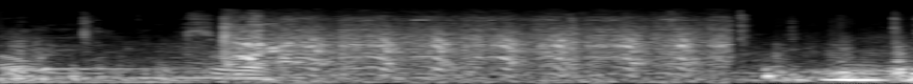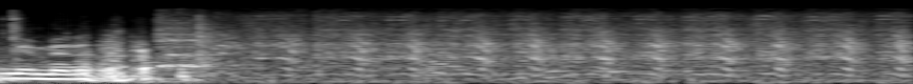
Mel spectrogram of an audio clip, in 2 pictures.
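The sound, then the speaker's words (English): A small car's engine cranks repeatedly without catching, a grinding starter whir that rises and falls, while a person mutters in frustration over it. “why won't she turn?”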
